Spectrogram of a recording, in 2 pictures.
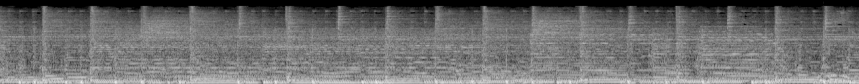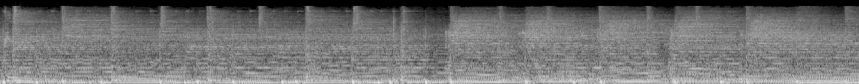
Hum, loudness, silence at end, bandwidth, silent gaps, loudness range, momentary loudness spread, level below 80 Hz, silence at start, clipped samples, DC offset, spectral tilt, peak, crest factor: none; -13 LUFS; 0 s; 16.5 kHz; none; 1 LU; 3 LU; -24 dBFS; 0 s; under 0.1%; under 0.1%; -4 dB/octave; 0 dBFS; 12 dB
